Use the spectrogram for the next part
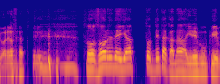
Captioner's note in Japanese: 笑い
